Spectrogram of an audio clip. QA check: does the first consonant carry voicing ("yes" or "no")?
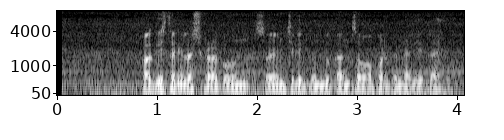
no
